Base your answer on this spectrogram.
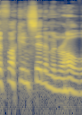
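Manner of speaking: plain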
